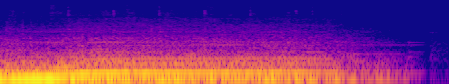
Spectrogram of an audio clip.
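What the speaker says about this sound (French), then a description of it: "je regarde un buggy dépasser un buggy" Buggy engines roar as one buggy overtakes another, a loud low rumble that swells at first and then slowly fades away over a few seconds before ending abruptly.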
